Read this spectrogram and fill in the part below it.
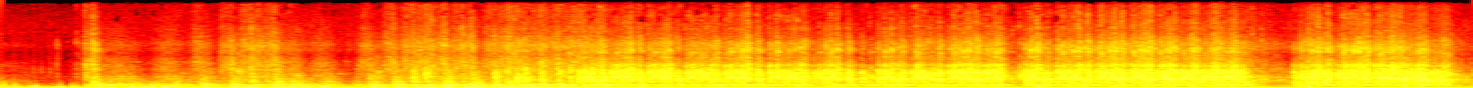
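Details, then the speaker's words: Ex-military Humvee (HMMWV) diesel with leaking fuel transfer pump, cold start attempt, slightly warmer: heavy uneven low clatter as it catches after cranking, briefly dies with white smoke (unburnt fuel), then rough loud cold run. "hey that's her oh shoot we lost it we're getting white smoke which means it's not burning the fuel it's trying"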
